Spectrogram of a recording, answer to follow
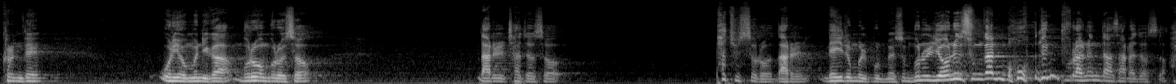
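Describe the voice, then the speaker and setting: A middle-aged male pastor preaching a sermon, animated, full of rhetorical questions and personal stories. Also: a little high, normal speed, pauses often. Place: church sanctuary. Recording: long church hall reverb.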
